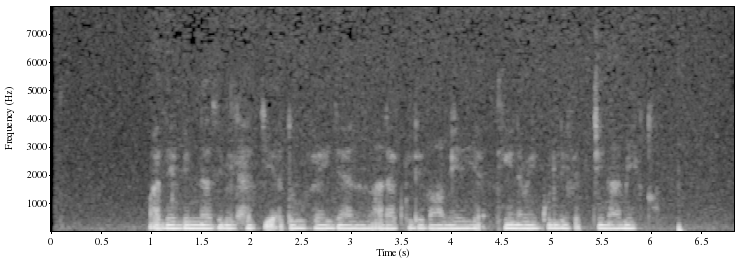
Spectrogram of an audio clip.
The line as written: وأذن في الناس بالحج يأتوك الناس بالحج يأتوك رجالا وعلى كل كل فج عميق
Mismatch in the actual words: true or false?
true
